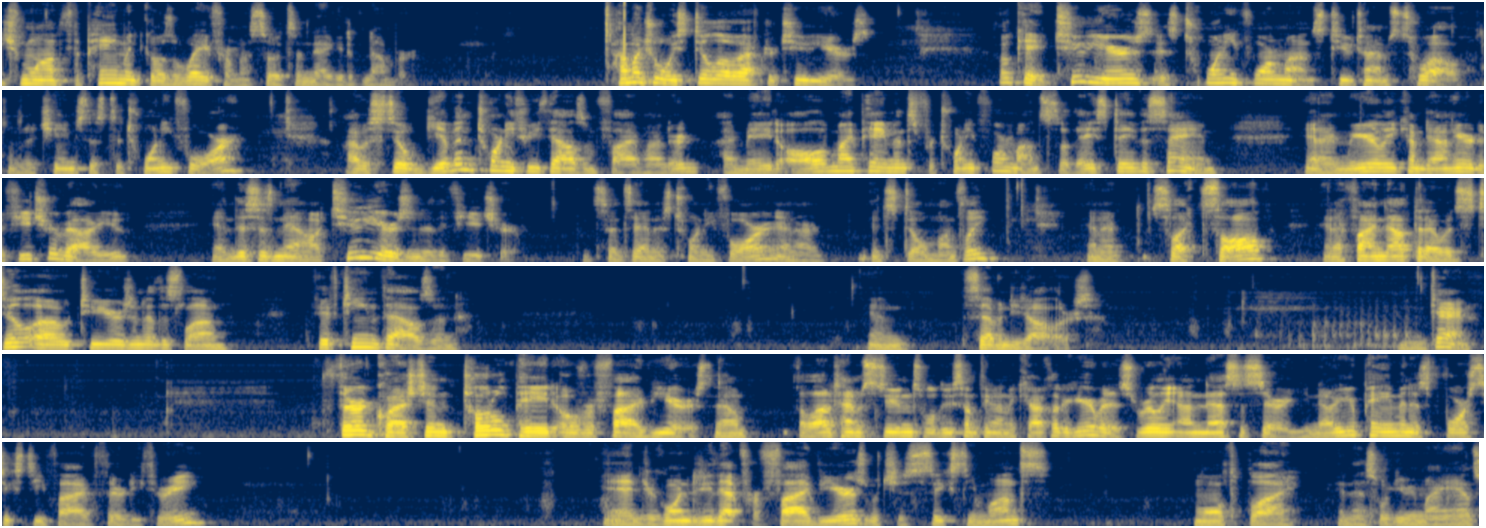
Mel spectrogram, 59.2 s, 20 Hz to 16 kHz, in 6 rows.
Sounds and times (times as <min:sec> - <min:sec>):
Speech: 0:00.0 - 0:02.8, 0:04.0 - 0:05.9, 0:06.6 - 0:18.0, 0:18.6 - 0:20.6, 0:21.2 - 0:32.8, 0:35.3 - 0:37.0, 0:38.9 - 0:39.5, 0:41.7 - 0:50.8, 0:53.4 - 0:56.4, 0:57.3 - 0:59.2.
